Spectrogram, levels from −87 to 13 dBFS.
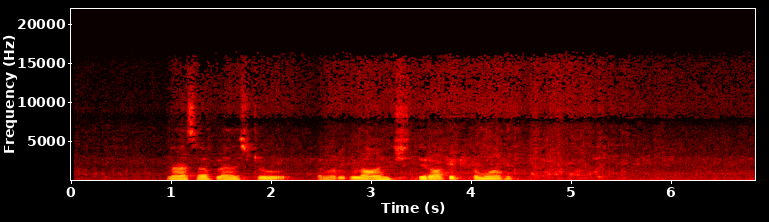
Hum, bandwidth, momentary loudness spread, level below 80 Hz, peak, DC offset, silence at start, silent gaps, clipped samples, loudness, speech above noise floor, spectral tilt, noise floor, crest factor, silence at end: none; 16.5 kHz; 23 LU; -58 dBFS; -6 dBFS; under 0.1%; 0.95 s; none; under 0.1%; -23 LUFS; 35 dB; -7 dB/octave; -58 dBFS; 18 dB; 1.55 s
